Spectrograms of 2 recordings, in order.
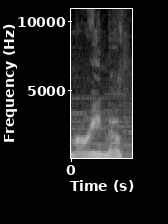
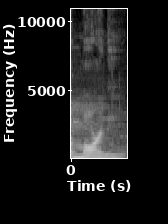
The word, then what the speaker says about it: Marnie: How do you pronounce her name, Marina? Oh yeah, Marnie.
